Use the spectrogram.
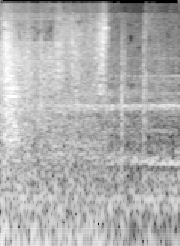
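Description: A loud booming gunshot in the video game Bioshock Remastered bursts out at the start and then rolls off into a long, dense rumble with a couple of faint later cracks.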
